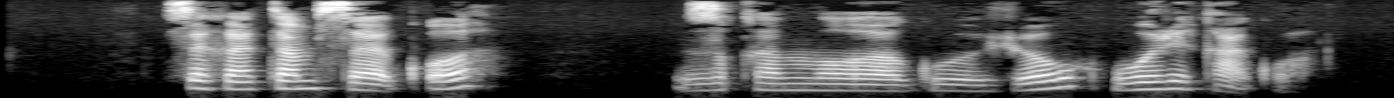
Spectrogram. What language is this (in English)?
Adyghe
